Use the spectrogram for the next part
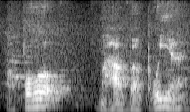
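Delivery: small quiet frightened reply; meek child answering softly; scared child. Retold or imitated. Preacher voicing a child scared of the rod, quiet meek reply. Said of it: "Oh, anak".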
